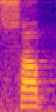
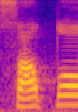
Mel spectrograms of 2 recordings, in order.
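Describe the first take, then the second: First: "সাত" shut on the T; closed final T in "সাত"; common mistake. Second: "সাত" high, loud, T released with an echo; forceful released T in "সাত"; correct bounce. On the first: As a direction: end "সাত" with no bounce. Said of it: "সাত বলে". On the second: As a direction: punch and bounce the final T of "সাত". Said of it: "এভাবে ধাক্কা দিতে হবে". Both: Shown as a demonstration.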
